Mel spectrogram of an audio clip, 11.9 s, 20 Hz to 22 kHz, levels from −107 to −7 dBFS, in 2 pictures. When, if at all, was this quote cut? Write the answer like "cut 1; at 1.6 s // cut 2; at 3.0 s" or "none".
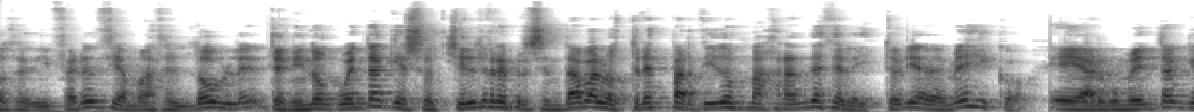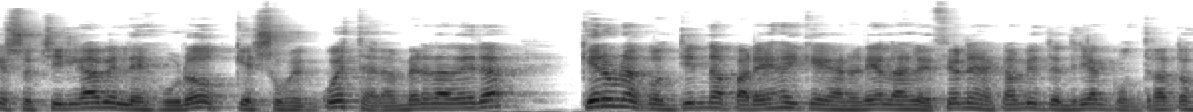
cut 1; at 1.3 s // cut 2; at 5.2 s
